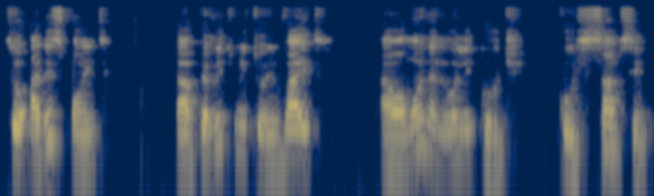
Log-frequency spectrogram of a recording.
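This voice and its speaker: A man with a Nigerian accent hosting an online health talk, giving earnest advice with many pauses and repeated warnings. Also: on the high side, warm tone, breathy edge, rough recording.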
